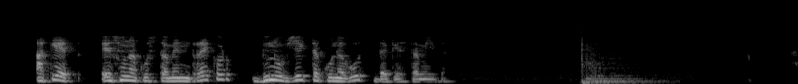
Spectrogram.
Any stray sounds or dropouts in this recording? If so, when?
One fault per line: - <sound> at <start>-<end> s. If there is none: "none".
- thud at 5.8-6.8 s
